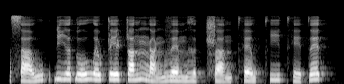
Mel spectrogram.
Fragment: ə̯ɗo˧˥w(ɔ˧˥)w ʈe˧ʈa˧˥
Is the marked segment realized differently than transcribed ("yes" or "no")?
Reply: yes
